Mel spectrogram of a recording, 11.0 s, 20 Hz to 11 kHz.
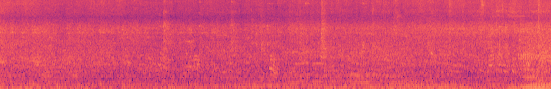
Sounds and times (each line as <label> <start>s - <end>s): Walking through the traditional market 0.0s - 11.0s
